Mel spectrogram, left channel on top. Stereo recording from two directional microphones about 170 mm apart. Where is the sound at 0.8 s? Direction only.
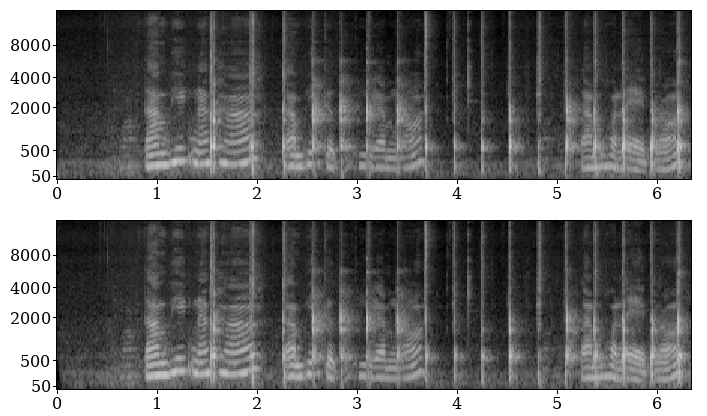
25° right (ahead or behind).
